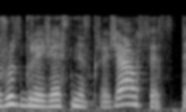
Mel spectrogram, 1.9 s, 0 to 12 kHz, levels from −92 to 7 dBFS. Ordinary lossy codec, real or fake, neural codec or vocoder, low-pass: MP3, 96 kbps; real; none; 7.2 kHz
